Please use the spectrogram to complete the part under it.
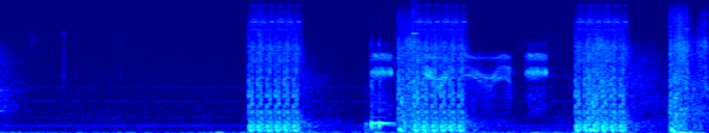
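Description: Wartime gunfire in the Close Combat Last Stand Arnhem game, several loud bursts of rapid machine-gun fire cutting in one after another after a quiet opening, with a brief radio-like tone between bursts.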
